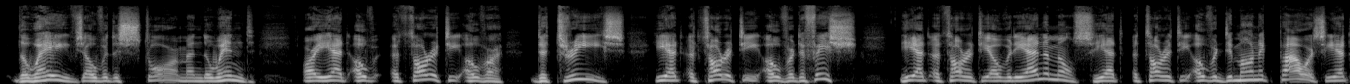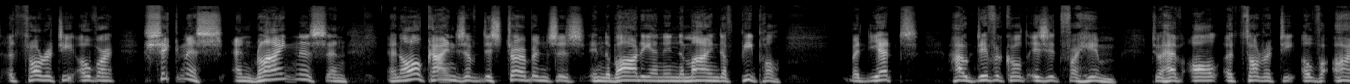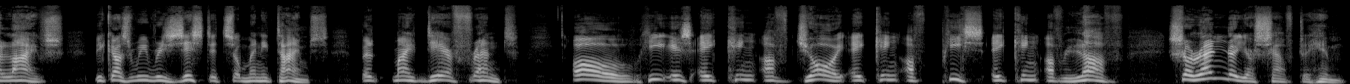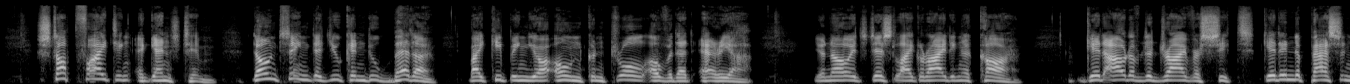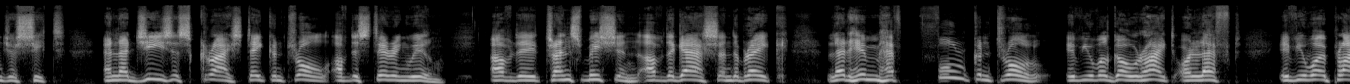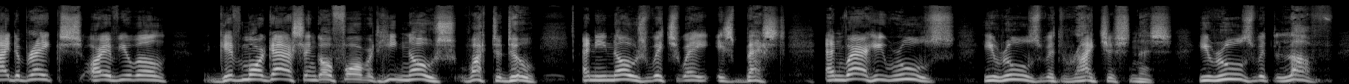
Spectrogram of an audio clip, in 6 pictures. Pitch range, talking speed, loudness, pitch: 160-205 Hz, 155 wpm, -21 LUFS, 185 Hz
